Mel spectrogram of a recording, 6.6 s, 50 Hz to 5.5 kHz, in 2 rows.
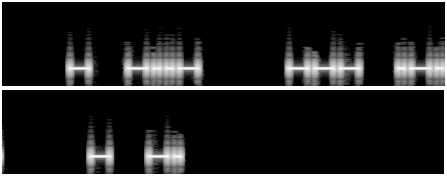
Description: Morse code, heard as a keyed tone, about 25 wpm, spaced as for 18 wpm, 600 Hz. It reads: TX OR TN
